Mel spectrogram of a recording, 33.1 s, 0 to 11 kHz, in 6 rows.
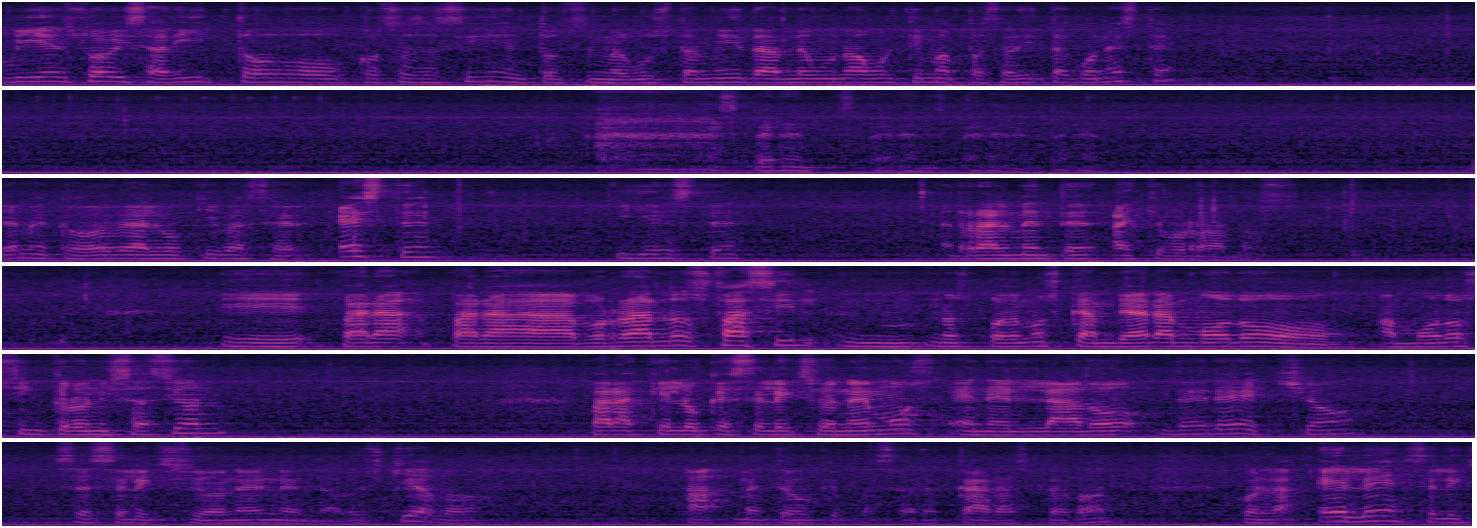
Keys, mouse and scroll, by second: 0.0 click, 0.2 middle click, 0.8 click, 1.3 click, 1.4 click, 1.7 click, 1.9 click, 2.1 click, 2.3 click, 2.5 click, 2.8 click, 2.9 click, 3.2 click, 3.4 click, 3.5 click, 3.7 click, 3.9 scroll down 3, 4.2 middle click, 4.7 scroll up 1, 5.0 shift+middle click, 5.2 middle click, 5.6 click, 6.0 click, 6.2 click, 6.3 click, 6.4 click, 6.6 click, 6.8-8.0 scroll down 6, 7.1 Tab, 9.0 click, 9.6 click, 11.3 middle click, 12.3 click, 12.7 l, 13.2 l, 14.9 l, 15.4 middle click, 16.1 middle click, 16.3 shift+middle click, 16.4 shift+middle click, 16.5-16.8 scroll down 3, 18.4 click, 19.1 scroll down 2, 21.0 click, 23.2 click, 23.9 scroll up 3, 24.5 click, 25.4 right click, 27.3 shift+l, 29.0 l, 29.8 right click, 31.1 click, 32.3 l.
